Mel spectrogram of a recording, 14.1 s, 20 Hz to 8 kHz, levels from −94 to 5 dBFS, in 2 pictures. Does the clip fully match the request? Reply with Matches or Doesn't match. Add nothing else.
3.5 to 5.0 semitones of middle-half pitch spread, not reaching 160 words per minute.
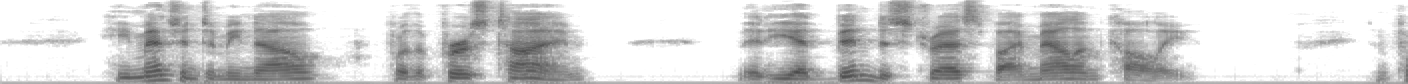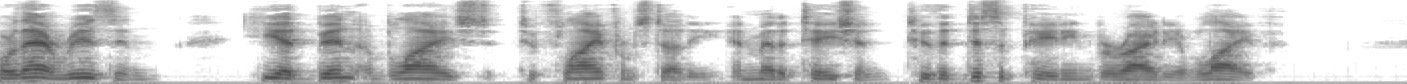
Doesn't match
